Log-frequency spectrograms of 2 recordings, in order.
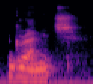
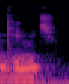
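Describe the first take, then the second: First: It is pronounced in the English way. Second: It is pronounced in a French-style way. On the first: The speaker calls it right. "en anglais, ça se dit Greenwich" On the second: The speaker calls it wrong. "ça se dit pas Greenwich"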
